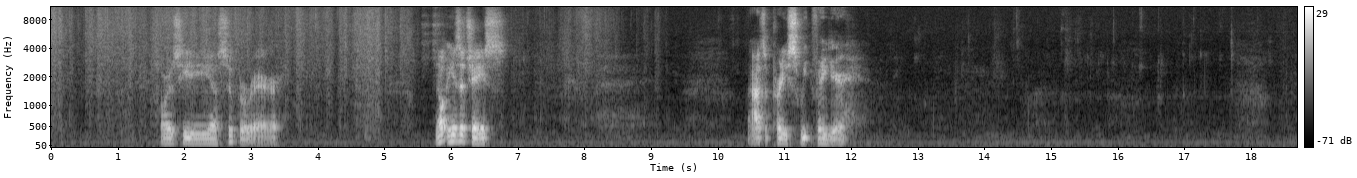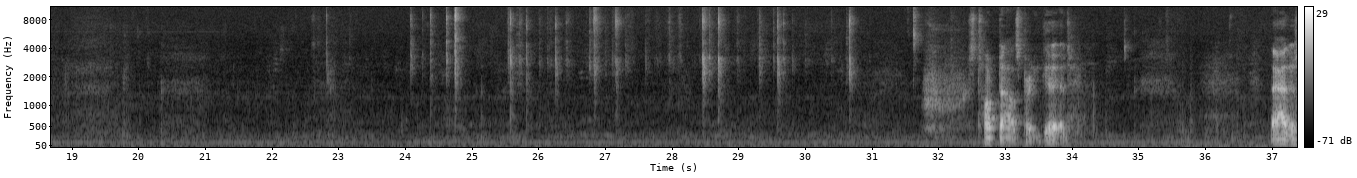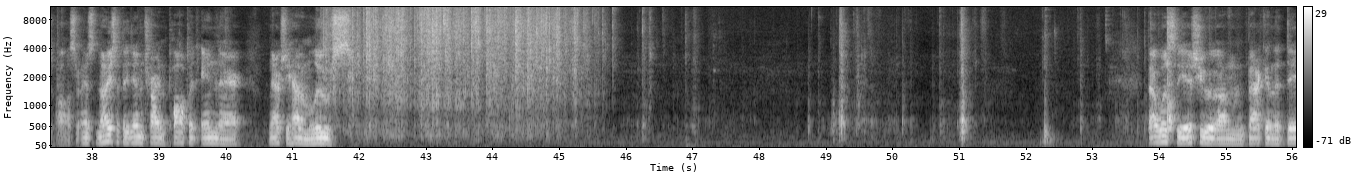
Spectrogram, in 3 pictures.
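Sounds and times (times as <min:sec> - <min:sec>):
plastic packaging crinkling: 0:00.0 - 0:09.2, 0:41.2 - 0:47.2.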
